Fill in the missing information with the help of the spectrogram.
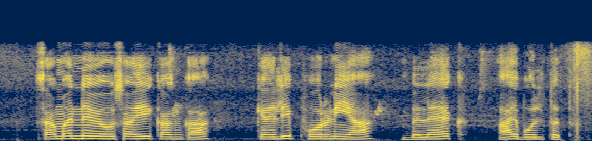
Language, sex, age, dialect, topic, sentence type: Marathi, male, 25-30, Southern Konkan, agriculture, statement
